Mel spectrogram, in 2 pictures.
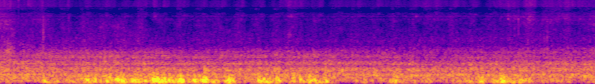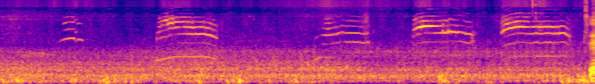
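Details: Scared kitten calling out in fear: after several seconds of rustling and handling noise, a burst of short, bright, bending meows comes in quick succession toward the end, with a woman speaking Tamil nearby.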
